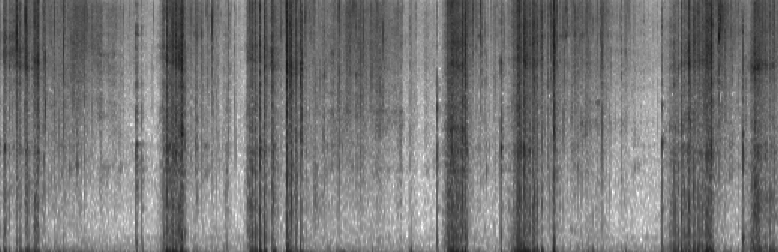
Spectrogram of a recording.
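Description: A solid, dry, cream-white bar of soap held in the hand is shaved with a metal utility blade. Each stroke makes a dry, crumbly scraping and cutting sound, with a bright crackle over a low, muffled thump. The strokes come in several uneven bursts with quieter gaps between them.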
